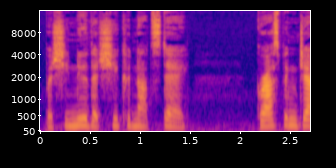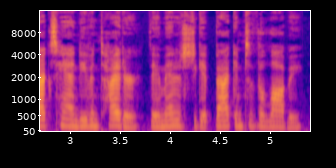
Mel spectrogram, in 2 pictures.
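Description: Steady woman narrating a fan drama. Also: lowish voice, no room sound. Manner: steady reading. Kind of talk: storybook narration.

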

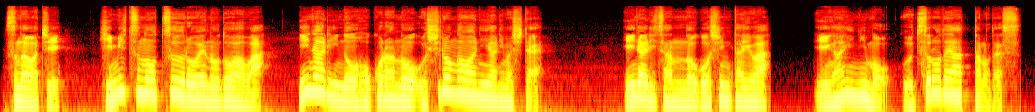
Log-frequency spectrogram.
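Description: A man narrates a detective story with expressive, measured phrasing. His voice sits a little high and swings widely in pitch. The sound is close and dry, like an audiobook. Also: dry recording. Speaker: audiobook reader, stage actor. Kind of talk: dramatic scripted narration of a classic detective story.

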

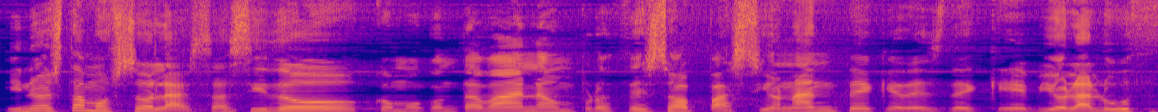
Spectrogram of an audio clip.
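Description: A woman's voice: mid-range voice, steady tone, moderate pace, fairly bright tone. Spanish woman introducing a panel. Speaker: panel moderator. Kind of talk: conference introduction. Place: conference hall stage. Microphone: table microphone. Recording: echoey conference hall.

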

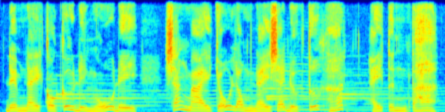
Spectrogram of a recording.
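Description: Woman voicing a slow, kindly old fairy woman. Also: mid-range voice, darkish tone, soft background music, lightly acted. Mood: gentle, reassuring. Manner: comforting, measured.

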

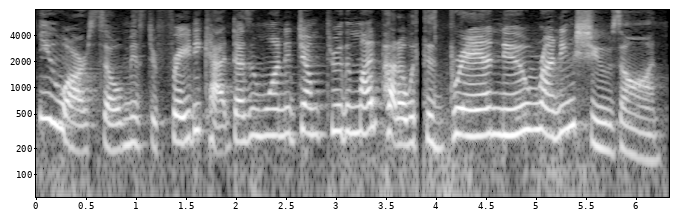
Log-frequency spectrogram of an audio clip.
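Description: Taunting boy bully, singsong and high, put on by a woman storyteller. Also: animated, a little slow. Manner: singsong teasing. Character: taunting schoolboy bully, cocky.

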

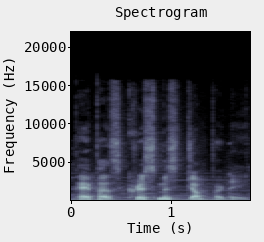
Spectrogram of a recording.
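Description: Children's book narrator, male, low register, unhurried and animated read-aloud. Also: soft background music. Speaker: storybook narrator. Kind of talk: scripted children's story narration.

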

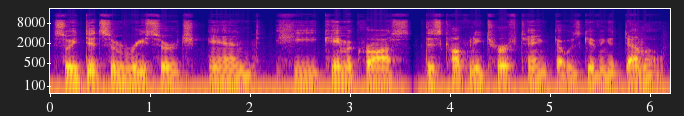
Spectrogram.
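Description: Young man, flat conversational delivery. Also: medium pitch, a little slow. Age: young adult. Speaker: student reporter interviewed on a podcast. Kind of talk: conversational explanatory report.

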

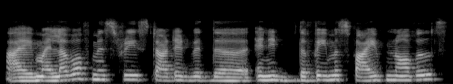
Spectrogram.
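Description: A woman's voice: mid-range voice, fairly even intonation, measured pace, slight background noise. A woman from Mumbai talking easily about her path to writing on a video-call author panel. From Mumbai, India. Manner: easy, storytelling, light laughs. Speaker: debut mystery novelist on a panel. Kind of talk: casual panel conversation. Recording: dull, muffled video-call audio.

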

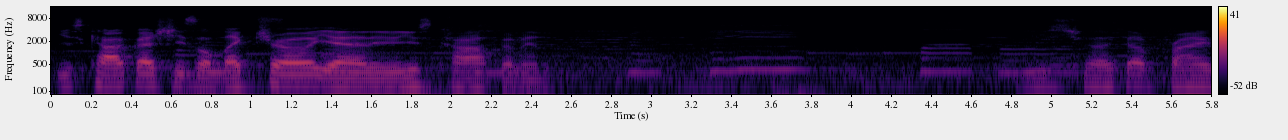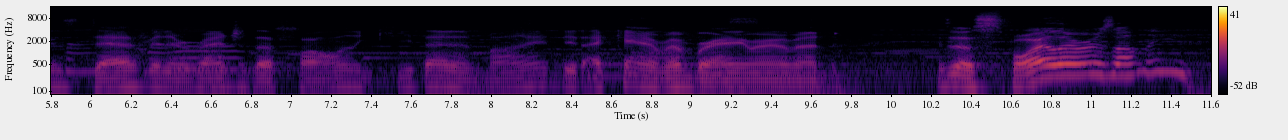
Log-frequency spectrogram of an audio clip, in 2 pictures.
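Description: A man's voice: mid-range voice, animated, fast talker. A man gushing in slangy, casual livestream commentary, full of bro and dude, as he reacts to a game. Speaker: live streamer reacting to game cutscenes. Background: game music behind the voice.

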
